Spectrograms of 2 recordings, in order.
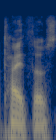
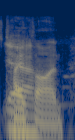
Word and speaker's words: Tython: uh what is it typhos is that how you say it python tython not tythos tython um and that's where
